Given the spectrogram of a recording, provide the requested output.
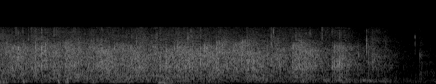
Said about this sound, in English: Come up here. Give them a little round of applause, please.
